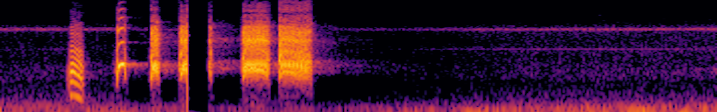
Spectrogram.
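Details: Chinese francolin calling, a recording meant for decoy trapping to rouse birds: a falling harmonic note, several short sharp clicks, then two loud harsh rasping bursts, followed by faint low background noise.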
